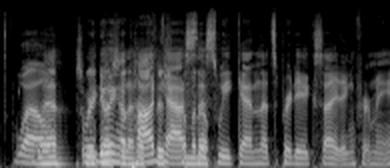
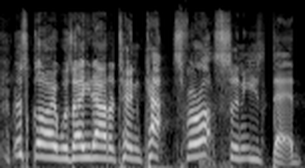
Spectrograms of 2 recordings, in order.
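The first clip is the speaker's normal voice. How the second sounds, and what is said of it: Put-on accent. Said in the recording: “Pretty good accent, right ... Pretty good. I think it sounded good. To my ear.”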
